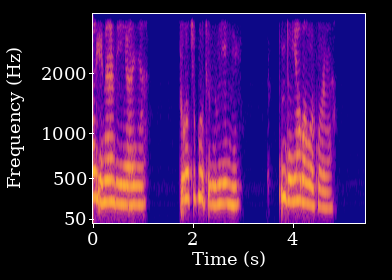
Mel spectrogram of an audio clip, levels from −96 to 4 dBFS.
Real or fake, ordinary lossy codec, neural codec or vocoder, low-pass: fake; none; codec, 24 kHz, 1.5 kbps, HILCodec; 3.6 kHz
